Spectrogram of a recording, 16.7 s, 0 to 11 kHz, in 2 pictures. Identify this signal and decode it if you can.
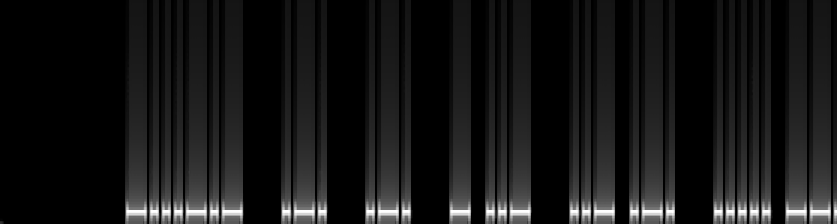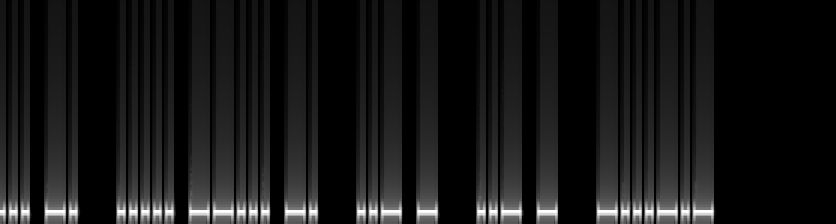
Morse code, heard as a keyed tone, about 20 wpm, 650 Hz. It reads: <BK> R R TU UR 57N 57N UT UT <BK>
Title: POTA QSO Practice - 20wpm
